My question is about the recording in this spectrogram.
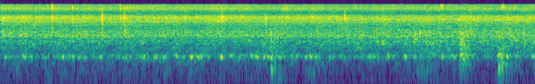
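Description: Onions and curry powder frying in oil in a non-stick pan: a steady, quiet sizzle with a few faint clicks.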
